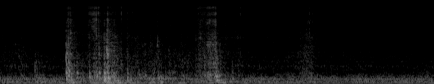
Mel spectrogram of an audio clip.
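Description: Soft rustling and crackling of rose stems, leaves and petals being handled, in about four short bursts over a faint steady hum.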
